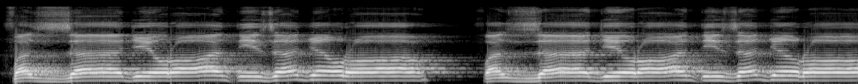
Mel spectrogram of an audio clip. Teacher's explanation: Kemudian ro yang berfathah itu disebut ro tafkhim atau tebal. Zajra ada qalqalah yang karena ada di tengah disebut qalqalah sughra.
